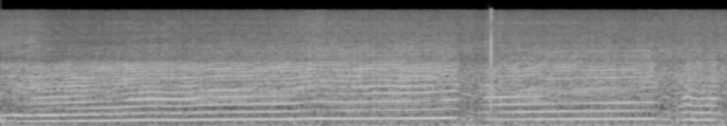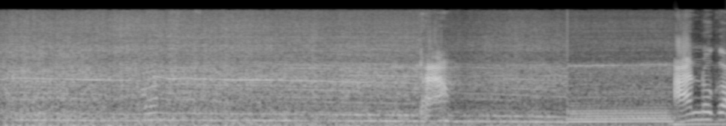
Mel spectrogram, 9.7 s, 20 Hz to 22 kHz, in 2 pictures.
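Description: Triumph Street Triple 675 motorcycle engine on a ride, a loud steady drone with its pitch rising and easing as the throttle changes, wind rushing throughout, close and continuous.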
